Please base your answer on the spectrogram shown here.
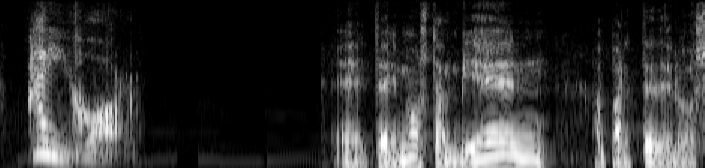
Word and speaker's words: Igor: Usted debe de ser Igor. No, se pronuncia Igor.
